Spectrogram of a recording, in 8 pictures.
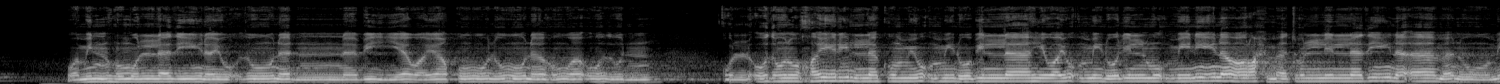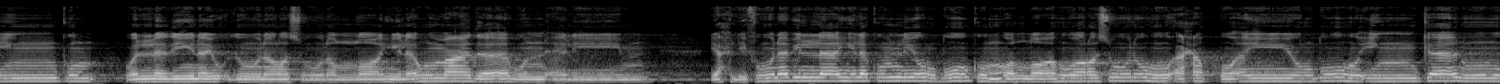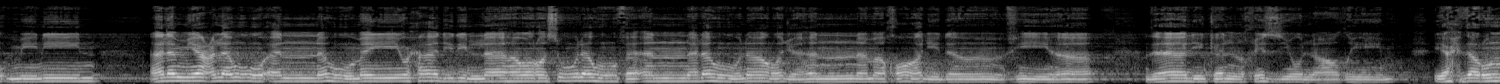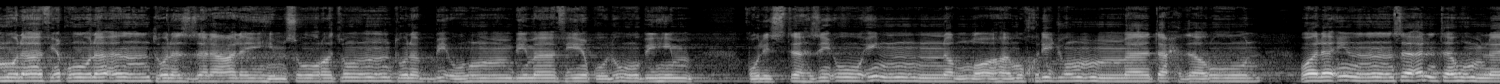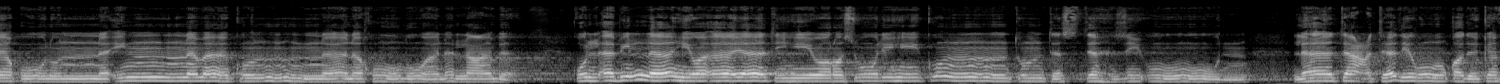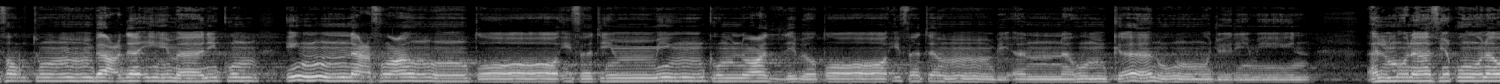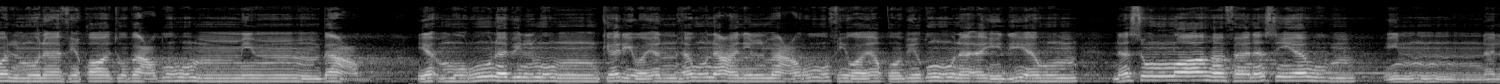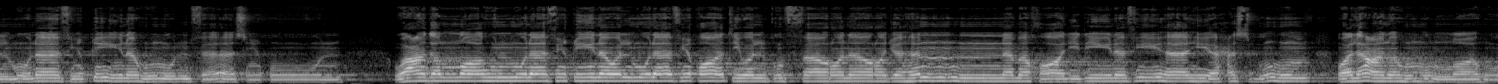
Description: ليلة ١٤ رمضان ١٤٤١هـ من سورة التوبة { ٦١-١١٦ } > تراويح الحرم النبوي عام 1441 🕌 > التراويح - تلاوات الحرمين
